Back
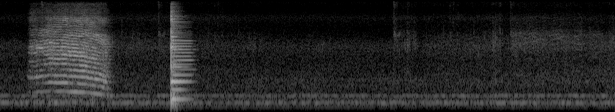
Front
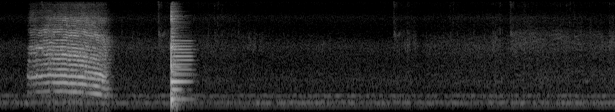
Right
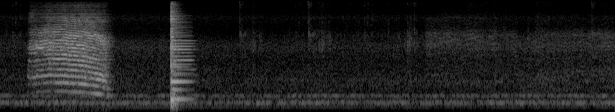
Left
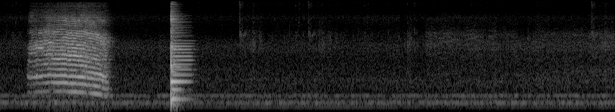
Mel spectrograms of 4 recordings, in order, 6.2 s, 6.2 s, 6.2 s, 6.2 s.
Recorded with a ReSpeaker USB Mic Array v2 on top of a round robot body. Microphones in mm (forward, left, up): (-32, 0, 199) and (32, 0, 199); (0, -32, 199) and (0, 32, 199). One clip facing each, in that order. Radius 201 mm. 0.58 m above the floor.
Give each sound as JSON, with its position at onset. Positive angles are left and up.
{"t": 0.3, "sound": "a cat meowing", "azimuth_deg": 30, "distance_m": 0.6}
{"t": 1.7, "sound": "a snare drum", "azimuth_deg": 55, "distance_m": 0.9}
